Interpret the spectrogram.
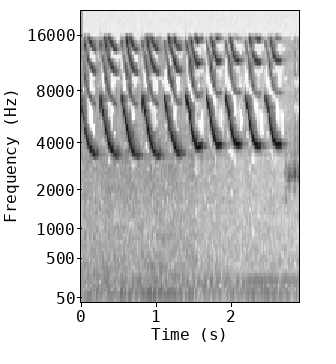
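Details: Canary song for training: a fast trill of about ten bright, downward-sweeping whistled notes, evenly spaced, ending in a short, steady, high tone. There is a faint low hum underneath.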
